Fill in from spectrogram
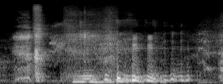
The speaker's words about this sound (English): What if I sneezed right now?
